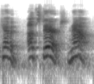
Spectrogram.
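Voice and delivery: high, loud, drawn-out mock order; stern parent impression. Parent sending Kevin upstairs, mock stern command. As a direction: order a child off as a hammed-up parent.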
